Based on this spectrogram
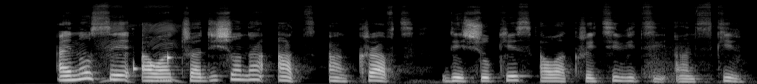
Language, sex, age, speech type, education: Nigerian Pidgin, female, 30-45, spontaneous, tertiary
